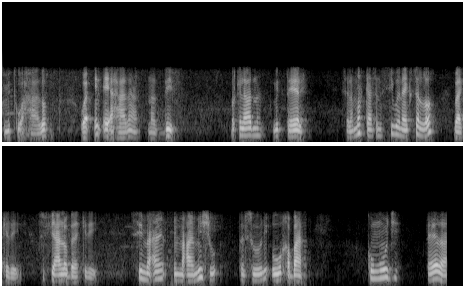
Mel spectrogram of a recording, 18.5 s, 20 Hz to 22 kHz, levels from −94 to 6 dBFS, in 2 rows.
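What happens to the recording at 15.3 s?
At 15.23 to 15.30 s there are lost iLBC frames. The gap fits two missing 30 ms frames, and the decoder fills it by repeating the last pitch cycle mixed with noise. It sounds like a brief held, slightly buzzy vowel, and the speech recovers straight after because each frame decodes on its own. On a spectrogram the harmonics run flat and smeared across that span, and the waveform shows one cycle repeating.

The gap sits inside speech coded throughout with the iLBC codec, a narrowband VoIP codec that codes each 30 ms frame independently at 13.33 kbps. The sound is confined to roughly 250 Hz to 3.5 kHz, so a spectrogram shows a hard ceiling at 3.5 kHz, and the voice has a plainly audible, slightly rough, synthetic edge.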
